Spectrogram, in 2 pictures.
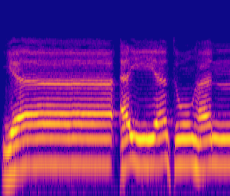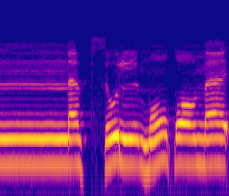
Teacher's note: النون المشددة كذلك تغن حركتين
